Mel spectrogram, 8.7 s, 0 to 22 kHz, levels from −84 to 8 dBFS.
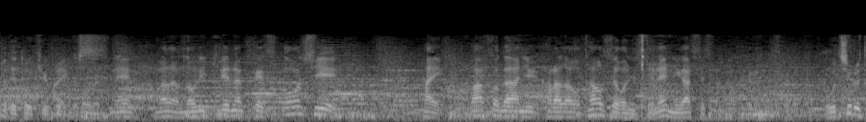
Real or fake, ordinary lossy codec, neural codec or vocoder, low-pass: real; none; none; none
